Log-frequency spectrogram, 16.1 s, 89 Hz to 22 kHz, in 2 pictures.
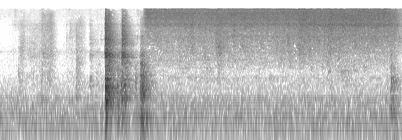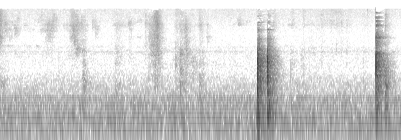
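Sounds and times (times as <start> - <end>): tap water running into sink: 2.8 - 8.1.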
